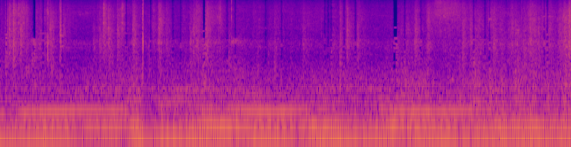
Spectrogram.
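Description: A bus engine hums low and steady while driving along a road.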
